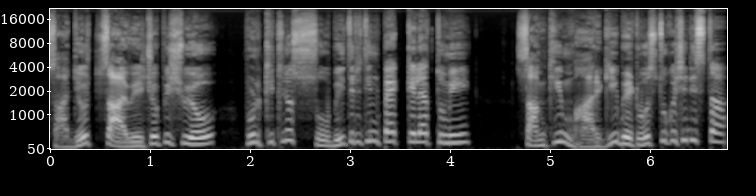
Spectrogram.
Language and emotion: Goan Konkani, surprised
